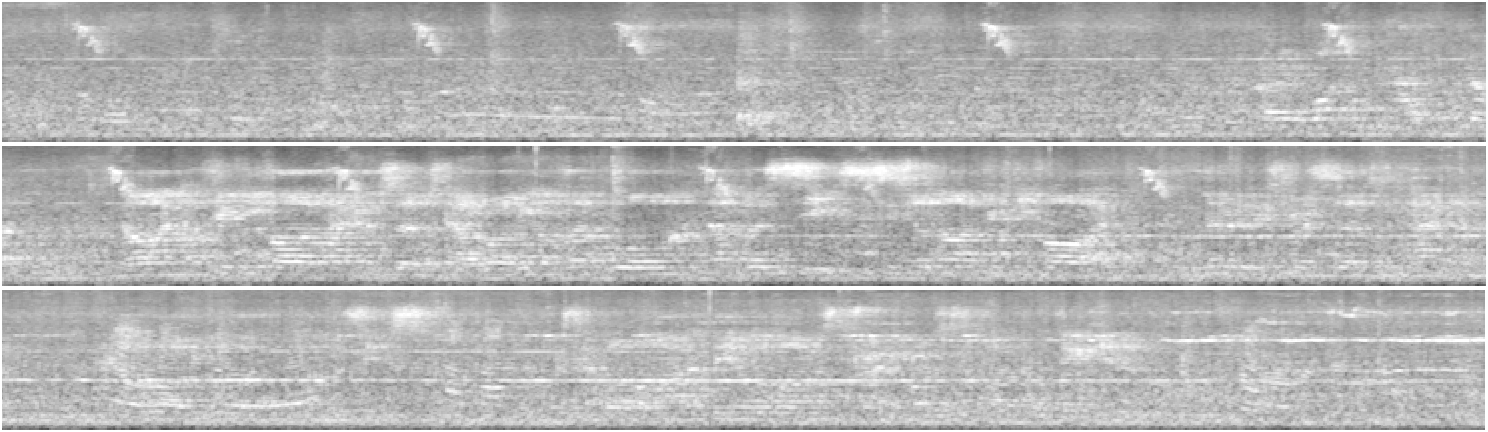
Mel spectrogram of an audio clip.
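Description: A train rumbles slowly closer.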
